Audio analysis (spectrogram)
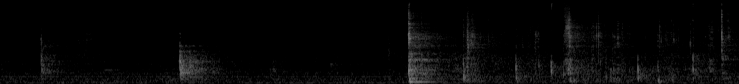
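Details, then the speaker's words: Hercules 12HP antique hit-and-miss engine fired up first try; sharp pops and clanks irregular, sparse at first then about once a second as it fires and coasts, running normally. "so okay well we lucked out she fired right up on the first time seemed to be running good"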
